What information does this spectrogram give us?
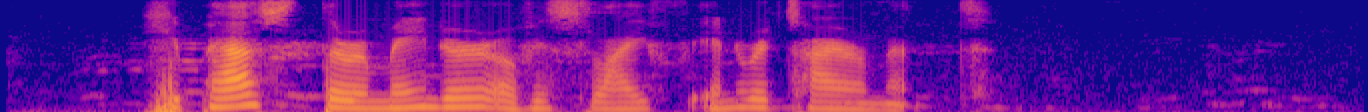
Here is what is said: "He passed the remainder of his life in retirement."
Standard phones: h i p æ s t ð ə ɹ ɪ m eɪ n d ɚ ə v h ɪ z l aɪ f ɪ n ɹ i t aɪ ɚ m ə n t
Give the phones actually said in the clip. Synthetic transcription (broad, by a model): h i p æ s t ð ə ɹ ɪ m eɪ n d ɚ ə v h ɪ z l aɪ f ɪ n ɹ i t aɪ ɚ m ə n t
